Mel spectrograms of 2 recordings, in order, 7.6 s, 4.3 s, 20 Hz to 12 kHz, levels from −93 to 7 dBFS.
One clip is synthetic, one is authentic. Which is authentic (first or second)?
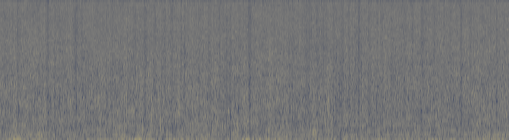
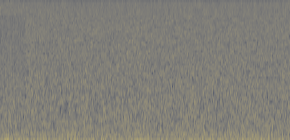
second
